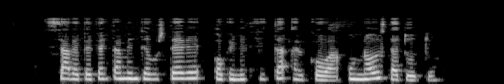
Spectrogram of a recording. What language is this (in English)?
Galician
